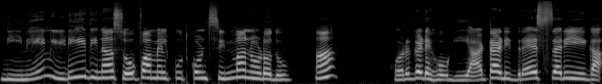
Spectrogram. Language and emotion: Kannada, angry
